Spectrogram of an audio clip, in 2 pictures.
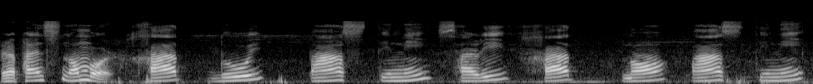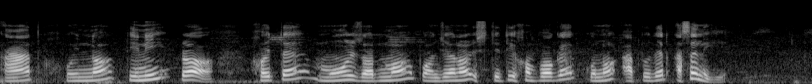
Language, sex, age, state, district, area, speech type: Assamese, male, 30-45, Assam, Golaghat, urban, read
